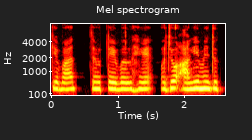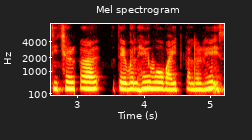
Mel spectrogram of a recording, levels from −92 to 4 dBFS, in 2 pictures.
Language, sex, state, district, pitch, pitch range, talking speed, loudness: Hindi, female, Arunachal Pradesh, Papum Pare, 235 Hz, 230-245 Hz, 205 wpm, -16 LUFS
